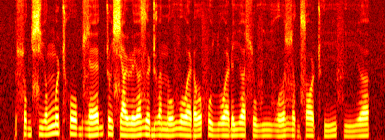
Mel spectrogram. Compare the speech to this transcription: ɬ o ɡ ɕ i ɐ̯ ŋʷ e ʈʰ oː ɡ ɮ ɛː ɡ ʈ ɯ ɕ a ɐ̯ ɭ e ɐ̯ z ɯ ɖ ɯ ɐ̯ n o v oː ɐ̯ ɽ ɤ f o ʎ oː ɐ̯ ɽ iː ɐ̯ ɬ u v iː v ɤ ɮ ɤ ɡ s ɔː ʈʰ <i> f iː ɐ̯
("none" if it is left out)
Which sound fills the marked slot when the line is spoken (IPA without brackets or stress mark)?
iː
